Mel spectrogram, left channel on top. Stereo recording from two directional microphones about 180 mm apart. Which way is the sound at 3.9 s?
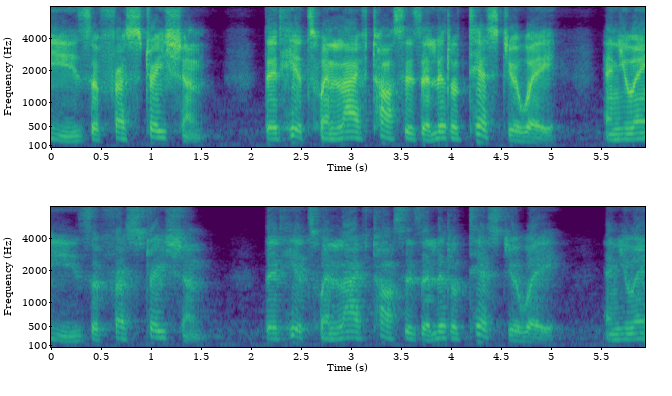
10° left (ahead or behind).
